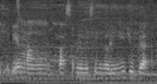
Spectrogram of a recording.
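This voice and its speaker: A woman's voice: on the low side, little pitch movement, fast talker, over music. A nineteen-year-old woman singer, a guest on a casual TV interview, friendly and earnest as she explains at length. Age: teens.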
